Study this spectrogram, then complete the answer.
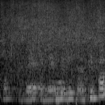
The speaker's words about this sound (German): Ja, meine Mutter brät Schnitzel.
